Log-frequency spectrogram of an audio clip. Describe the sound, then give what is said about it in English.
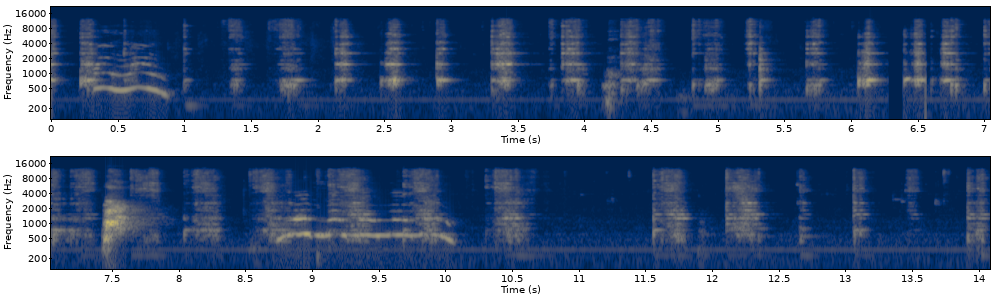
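Sand being scraped out of a glass vase: many short, sharp scraping and clinking strokes in a quick, uneven rhythm, with one louder scrape near the middle and a pause before a final burst of strokes. “I'm just scraping all the rest of the sand out.”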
